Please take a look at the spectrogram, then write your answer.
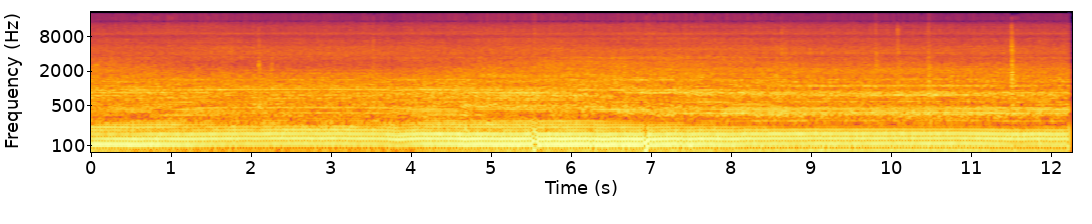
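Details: Craftsman T1600 (MTD-built) lawn tractor, 46" deck, Briggs 19hp single-cylinder, after replacing a blown cylinder head and head gasket, mowing: steady, even drone under load with no misses, knocks or hunting. Normal running under load.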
